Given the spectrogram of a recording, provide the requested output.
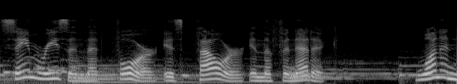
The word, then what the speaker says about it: five: getting them mixed up 0 one tree F pronounced like sour five 2 6 7 and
